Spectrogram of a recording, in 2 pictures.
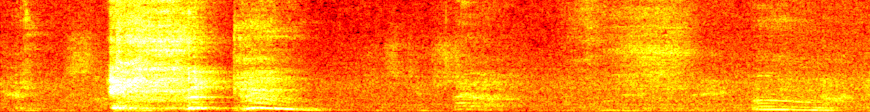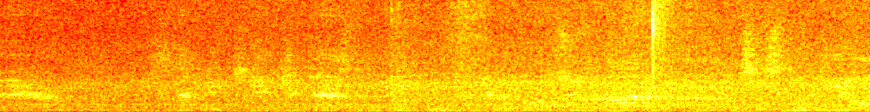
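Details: Sick person with bad allergies and a very sore throat coughs harshly three times in quick succession, then makes a softer throat sound against quiet room noise.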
